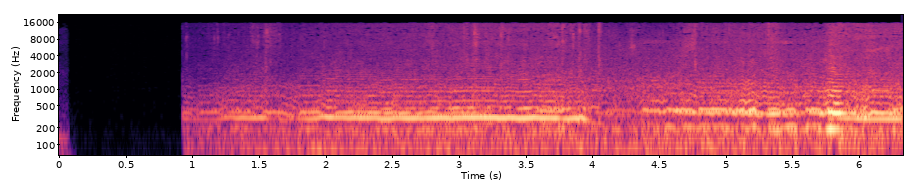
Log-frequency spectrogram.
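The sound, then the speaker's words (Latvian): Bumblebees raised for pollination in a greenhouse buzz in a steady, droning hum after a second of silence, several overlapping low tones wavering in pitch, fairly loud and continuous with no voices. “Kā šādas kamenes audzē un kāda ir to dzīves siltumnīcā”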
